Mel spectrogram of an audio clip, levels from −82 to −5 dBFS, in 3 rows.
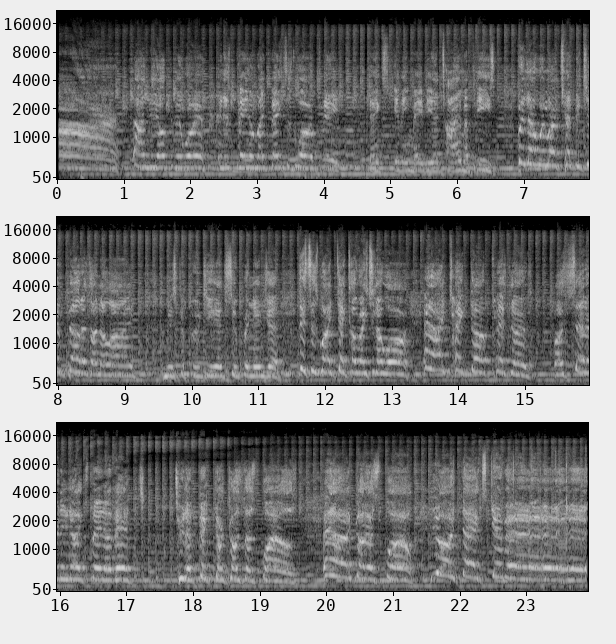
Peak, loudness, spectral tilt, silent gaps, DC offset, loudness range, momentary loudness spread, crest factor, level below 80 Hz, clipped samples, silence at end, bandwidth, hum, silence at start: -2 dBFS; -23 LUFS; -1 dB/octave; none; under 0.1%; 4 LU; 8 LU; 22 dB; -60 dBFS; under 0.1%; 0 s; 19.5 kHz; none; 0 s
